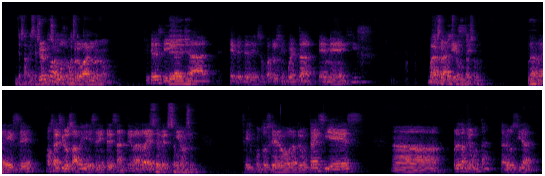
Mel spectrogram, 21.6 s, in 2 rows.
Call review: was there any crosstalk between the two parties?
Yes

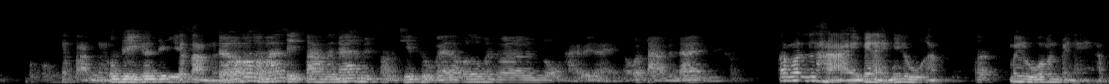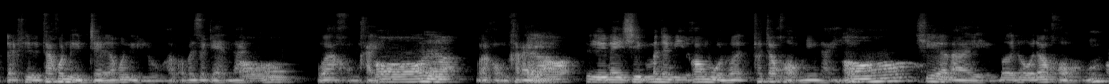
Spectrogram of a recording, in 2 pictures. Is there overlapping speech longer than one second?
No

